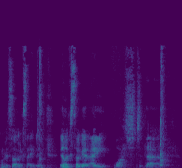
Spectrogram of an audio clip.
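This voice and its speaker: Quiet and medium in pitch, a woman's voice comes through noticeable background noise and audible room echo. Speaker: vlogger. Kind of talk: casual makeup tutorial. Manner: quiet, hushed; hesitant, lots of fillers.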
